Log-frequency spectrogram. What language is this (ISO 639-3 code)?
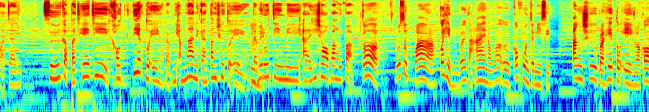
tha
